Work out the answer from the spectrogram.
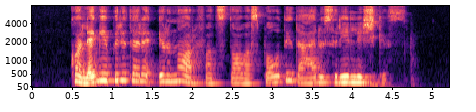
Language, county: Lithuanian, Vilnius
